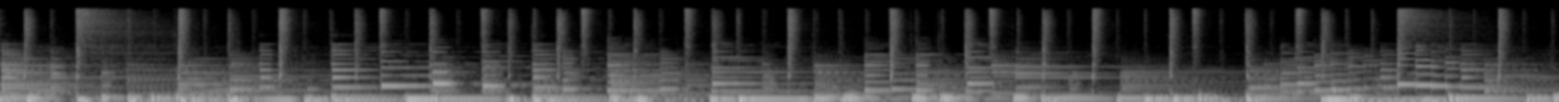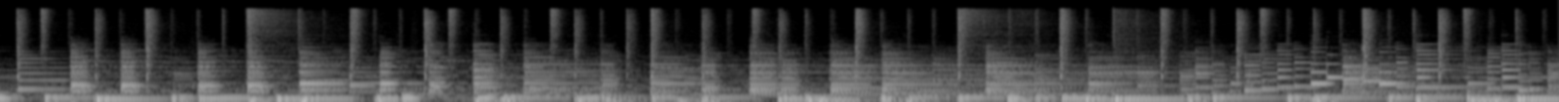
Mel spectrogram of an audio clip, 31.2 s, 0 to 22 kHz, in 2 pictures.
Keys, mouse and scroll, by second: 0.6-1.1 scroll down 2, 1.5 shift+middle click, 3.7 scroll up 1, 4.9-5.4 scroll down 1, 5.7 middle click, 9.5-10.2 scroll up 4, 10.9 scroll up 2, 13.0-13.4 scroll up 2, 14.7 shift+middle click.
